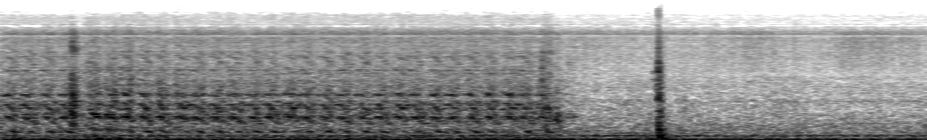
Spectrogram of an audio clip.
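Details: International WorkStar work truck: steady starter churning with an even low rumble, engine never catches or picks up speed. Crank no-start.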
